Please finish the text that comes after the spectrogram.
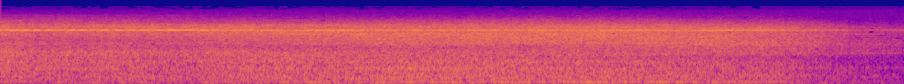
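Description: Jet-like roar of a test aircraft taxiing out on the ground, a steady broadband rumble with a constant high whine that holds level and then fades slightly at the end.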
